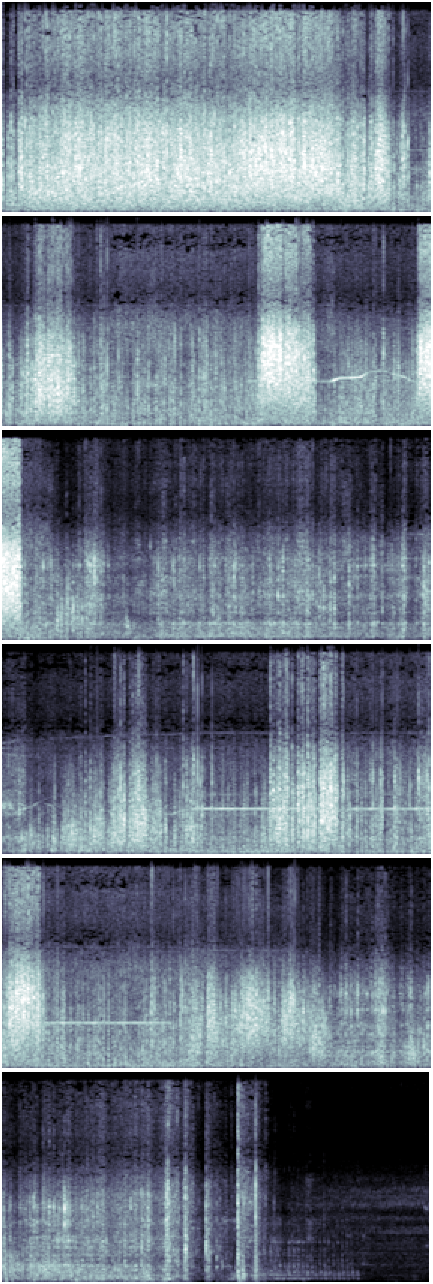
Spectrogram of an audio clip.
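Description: RC model Cessna under power, its motor and spinning propeller heard from a phone on the nose as a loud, even rushing noise, mostly propeller wash buffeting the microphone. The noise stops abruptly near the end as the model noses over onto its back.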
